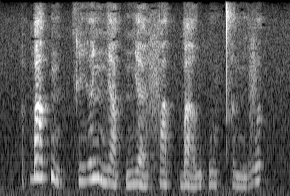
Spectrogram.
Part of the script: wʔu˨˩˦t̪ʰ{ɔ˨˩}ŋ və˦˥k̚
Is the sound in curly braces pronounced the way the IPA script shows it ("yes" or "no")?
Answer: no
